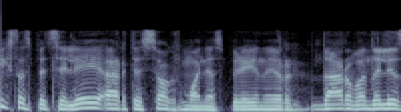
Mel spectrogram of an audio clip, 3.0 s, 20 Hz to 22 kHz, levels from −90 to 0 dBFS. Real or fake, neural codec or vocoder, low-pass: real; none; 7.2 kHz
